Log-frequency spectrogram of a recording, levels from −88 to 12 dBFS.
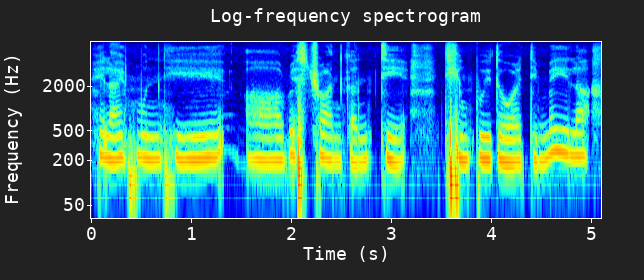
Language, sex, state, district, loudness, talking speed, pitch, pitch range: Mizo, female, Mizoram, Aizawl, -23 LUFS, 150 wpm, 210 Hz, 200-225 Hz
